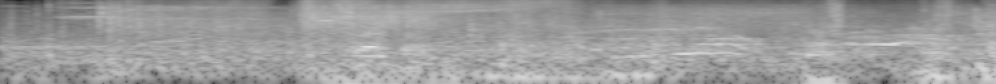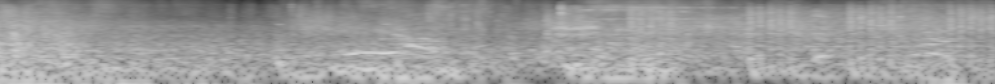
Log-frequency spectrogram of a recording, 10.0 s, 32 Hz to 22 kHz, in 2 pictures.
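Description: Frag grenade explosion in Warhammer 40000: Space Marine 2, bursting amid dense ongoing combat with heavy gunfire and booms, loud and continuous through the whole stretch.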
